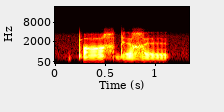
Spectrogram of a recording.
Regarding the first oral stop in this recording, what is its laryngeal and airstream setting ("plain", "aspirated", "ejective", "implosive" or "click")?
ejective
